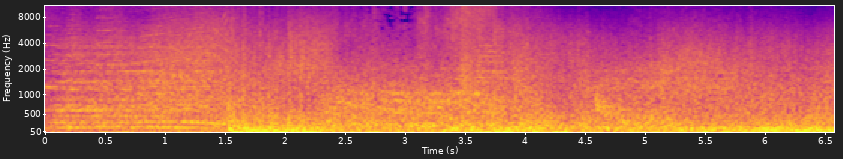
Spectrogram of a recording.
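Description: Film sound effect of a Klingon starship exploding under the film's music. A deep boom comes about a second and a half in, and a dense rumbling blast carries on after it.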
